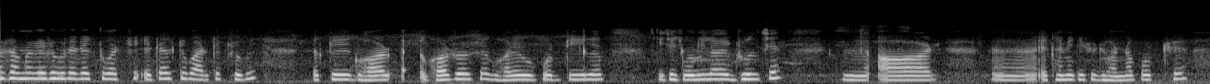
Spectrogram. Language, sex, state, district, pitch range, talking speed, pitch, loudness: Bengali, female, West Bengal, North 24 Parganas, 210-250 Hz, 135 wpm, 225 Hz, -17 LUFS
